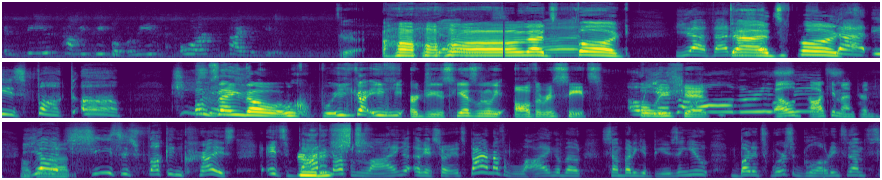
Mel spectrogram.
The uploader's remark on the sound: sorry my mic was loud as hell still trying to work out the audio.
